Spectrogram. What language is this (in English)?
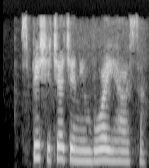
Swahili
